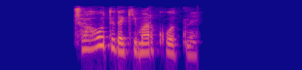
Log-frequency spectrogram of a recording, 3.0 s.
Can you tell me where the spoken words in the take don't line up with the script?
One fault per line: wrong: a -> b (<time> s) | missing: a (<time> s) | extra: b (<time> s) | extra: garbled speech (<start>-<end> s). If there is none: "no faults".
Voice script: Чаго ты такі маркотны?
no faults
